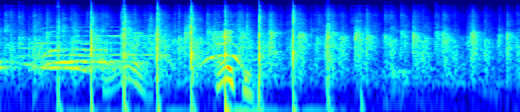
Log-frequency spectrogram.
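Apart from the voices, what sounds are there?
audience applauding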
